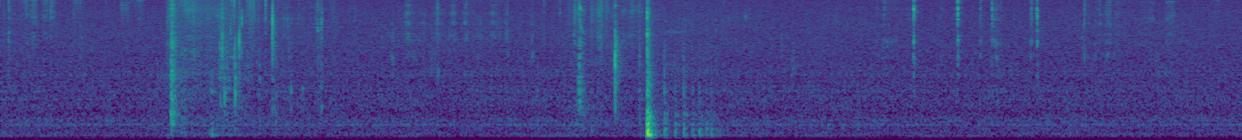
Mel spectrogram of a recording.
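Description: Faint handling sounds of a rolled paper bead on a bead-rolling tool: scattered light rustles and ticks, with a sharp tap about six and a half seconds in.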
